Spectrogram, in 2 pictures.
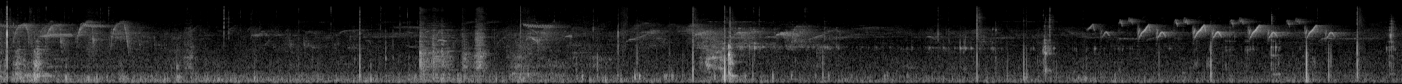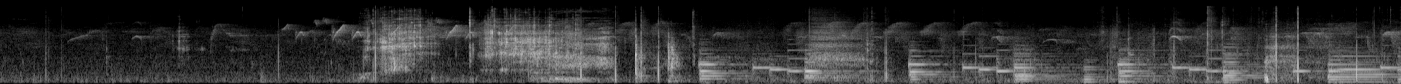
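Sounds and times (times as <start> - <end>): small bird chirping: 5.0 - 19.0, 20.3 - 28.0.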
